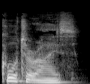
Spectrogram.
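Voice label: "cauterize", British English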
